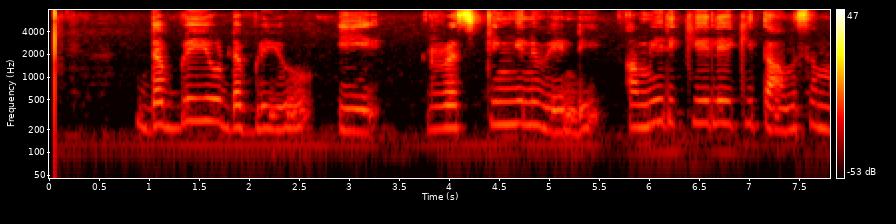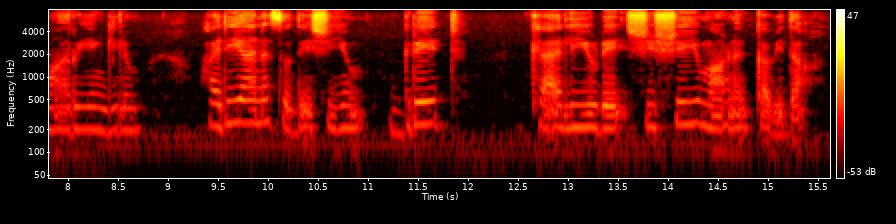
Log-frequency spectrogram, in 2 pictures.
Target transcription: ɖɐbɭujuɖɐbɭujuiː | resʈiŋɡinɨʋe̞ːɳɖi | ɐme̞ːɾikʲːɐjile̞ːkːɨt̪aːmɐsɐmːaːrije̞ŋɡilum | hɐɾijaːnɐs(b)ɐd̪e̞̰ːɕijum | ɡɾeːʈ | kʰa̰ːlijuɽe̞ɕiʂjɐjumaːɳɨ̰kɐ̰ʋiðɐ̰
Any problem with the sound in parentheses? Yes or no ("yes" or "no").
yes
